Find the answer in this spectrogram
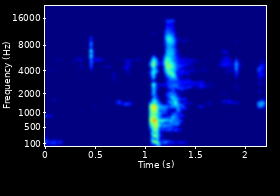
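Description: A man's voice saying one short word about a second in, with a faint click or two; otherwise near silence.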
